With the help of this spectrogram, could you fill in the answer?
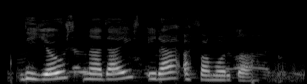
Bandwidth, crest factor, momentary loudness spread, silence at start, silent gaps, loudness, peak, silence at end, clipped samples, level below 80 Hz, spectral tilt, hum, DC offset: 10.5 kHz; 18 dB; 11 LU; 0.2 s; none; -26 LUFS; -8 dBFS; 0.4 s; under 0.1%; -70 dBFS; -5.5 dB/octave; none; under 0.1%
